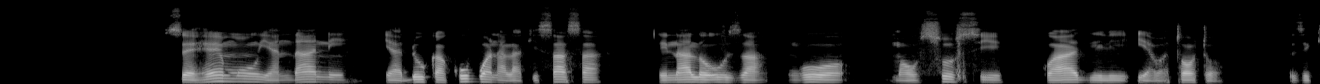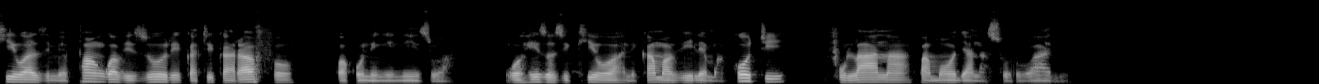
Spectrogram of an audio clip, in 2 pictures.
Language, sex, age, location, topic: Swahili, male, 18-24, Dar es Salaam, finance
